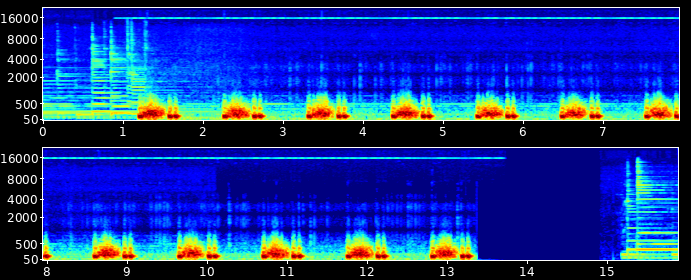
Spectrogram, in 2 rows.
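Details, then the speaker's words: Pediatric congenital heart teaching audio, about 57 beats a minute: systolic murmur loudest at left second intercostal space with second heart sound split fixed in both inspiration and expiration; atrial septal defect. "La comunicación interauricular casi siempre se acompaña de un soplo sistólico con intensidad máxima en el segundo espacio intercostal izquierdo y de un segundo ruido desdoblado de forma fija, tanto en inspiración como en expiración, tal como puedes escuchar en este audio."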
